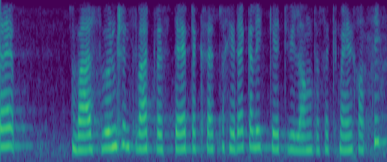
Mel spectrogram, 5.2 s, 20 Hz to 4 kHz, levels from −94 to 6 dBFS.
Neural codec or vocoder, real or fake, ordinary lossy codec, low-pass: codec, 16 kHz, 8 kbps, FreqCodec, smaller model; fake; Opus, 32 kbps; 3.6 kHz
